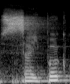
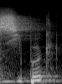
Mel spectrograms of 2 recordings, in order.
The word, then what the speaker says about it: SIPOC: Lean qui s'appelle le SIPOC, prononcé à à l'anglaise, où on peut dire SIPOC, veut dire Suppliers, Inputs, Processes, Outputs and Customers.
